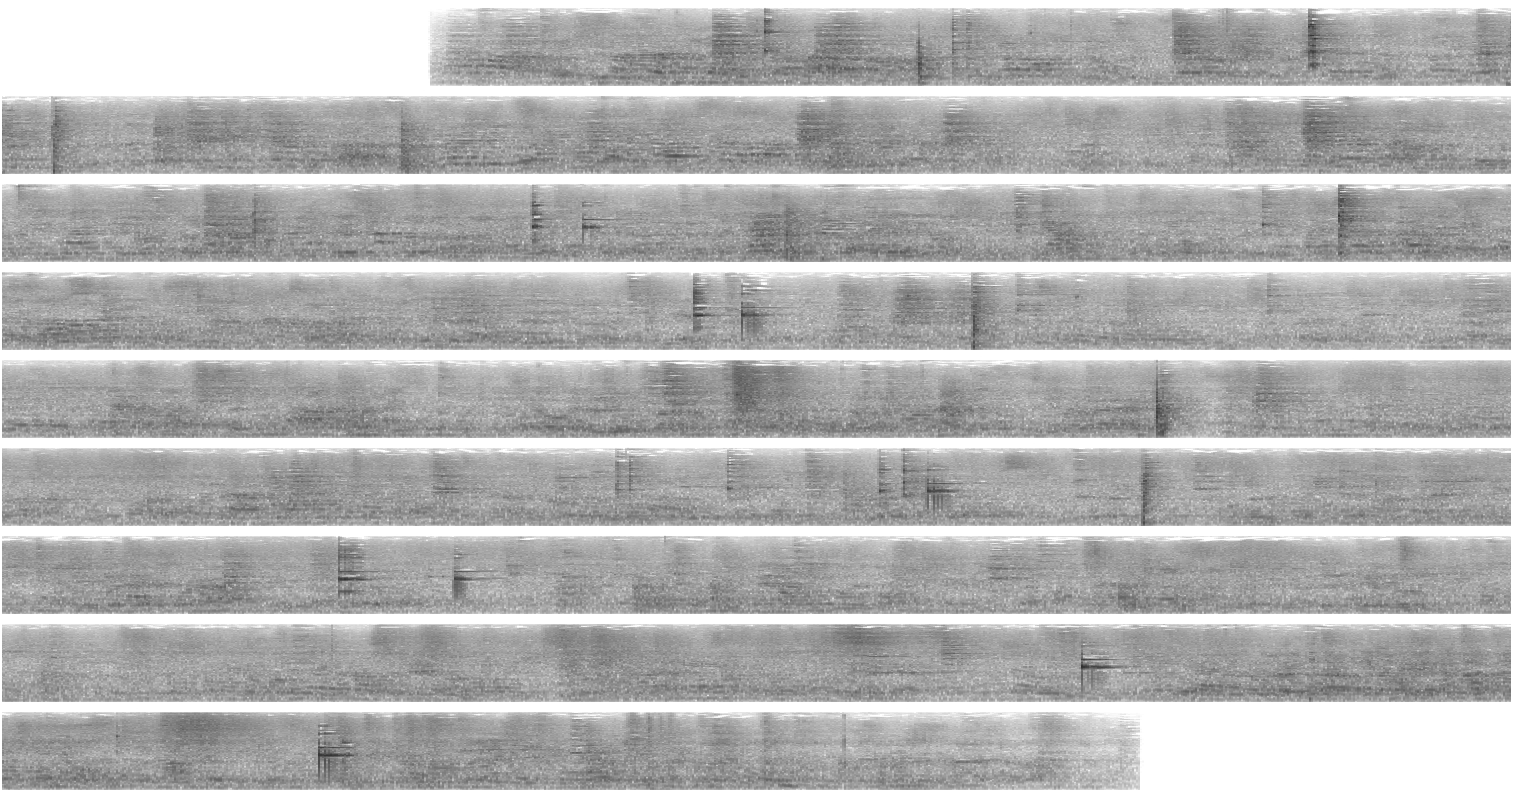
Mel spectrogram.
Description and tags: ambient pub
ambient of pub
ambient, beer, pub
